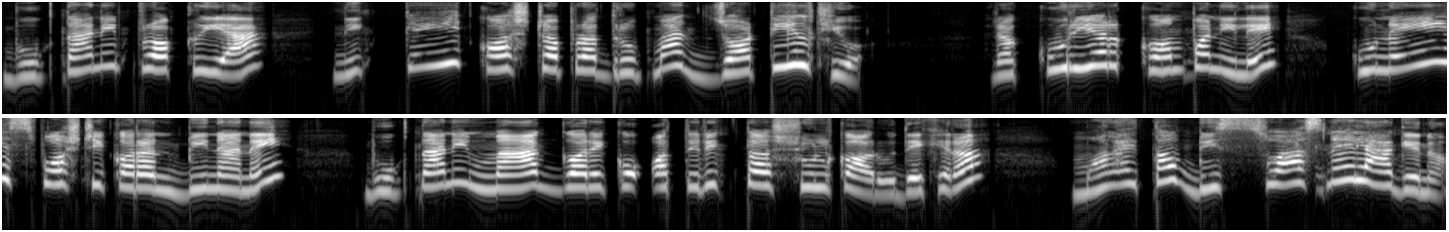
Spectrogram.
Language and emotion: Nepali, disgusted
